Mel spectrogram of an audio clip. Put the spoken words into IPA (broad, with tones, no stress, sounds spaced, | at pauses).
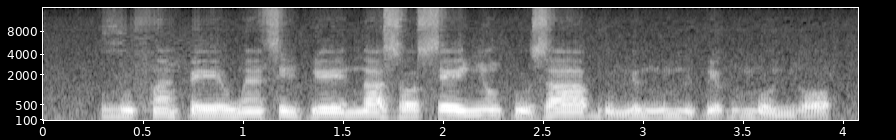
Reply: ɣ u˨ f ã˧ k͡p eː˧ w ɛ̃˦ s i˦˨ ɓ eː˦ n a˦˨ z ɔ˧ s eː˦ ɲ ɔ̃˦ k͡p u˨ z aː˦ b u˨ n ɨ˦˨ ŋ ə˦ m i˨ ɓ e˦ ɡʷ ə˦ m oː˧ ɲ ɔ˨˦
